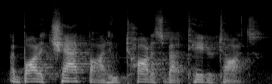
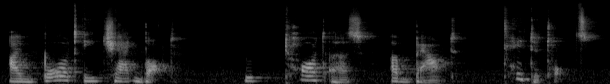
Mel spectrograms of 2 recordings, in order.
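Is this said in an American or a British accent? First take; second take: American; British. First: It is said in an American accent. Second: It is said in a British accent. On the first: "standard American English ... often indistinguishable" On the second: "with a British accent"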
